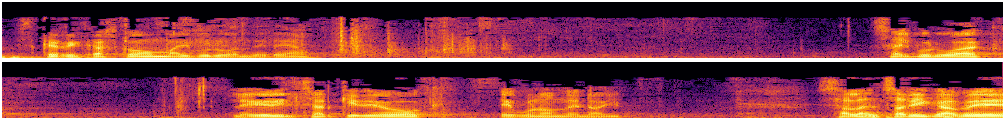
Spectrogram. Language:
Basque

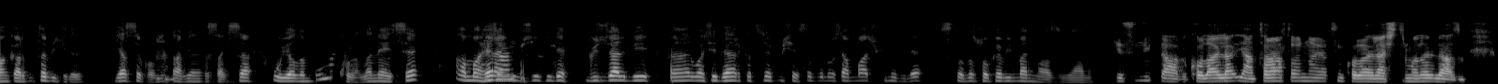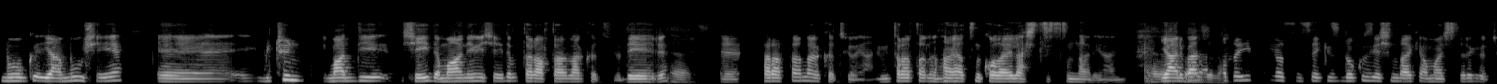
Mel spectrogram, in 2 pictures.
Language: Turkish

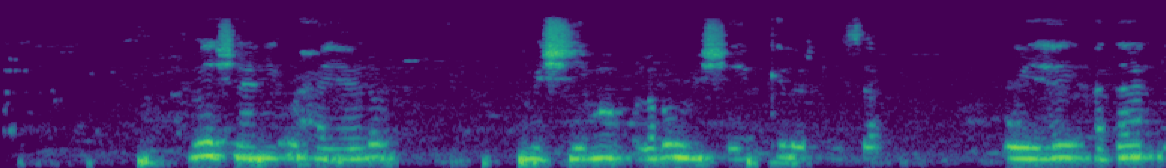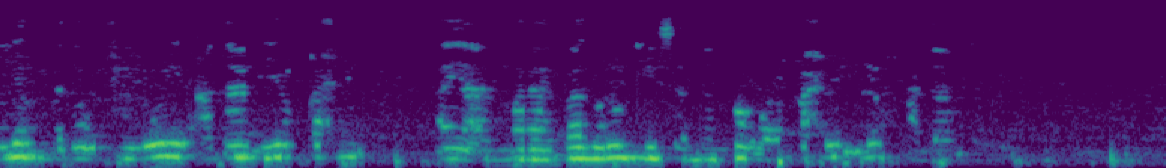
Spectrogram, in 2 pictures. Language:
Somali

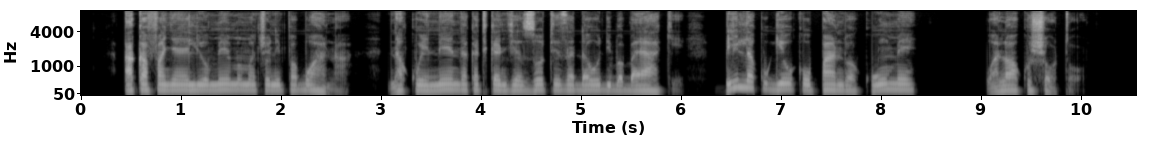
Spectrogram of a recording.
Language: Swahili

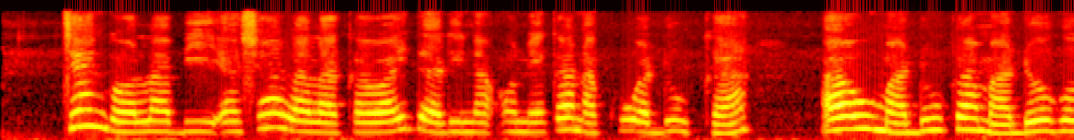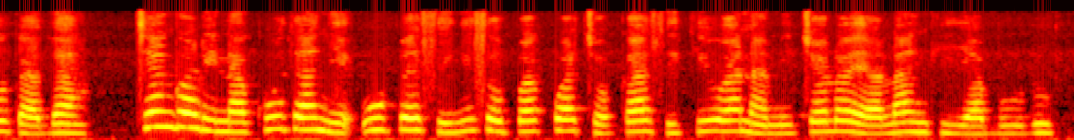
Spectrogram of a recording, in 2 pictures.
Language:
Swahili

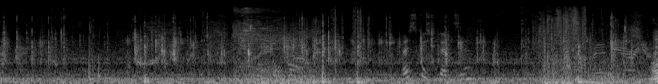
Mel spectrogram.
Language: Polish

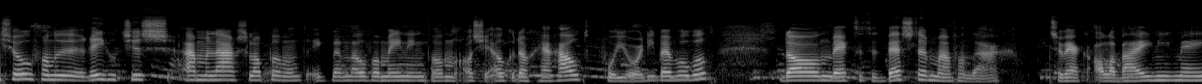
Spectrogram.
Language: Dutch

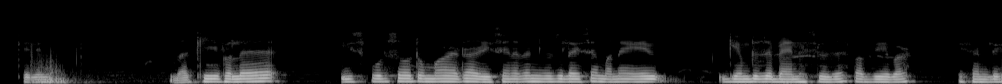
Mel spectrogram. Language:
Assamese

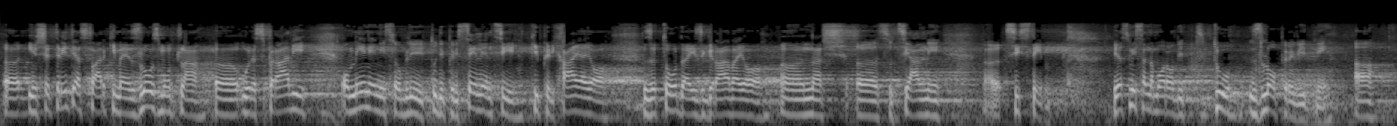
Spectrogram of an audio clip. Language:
Slovenian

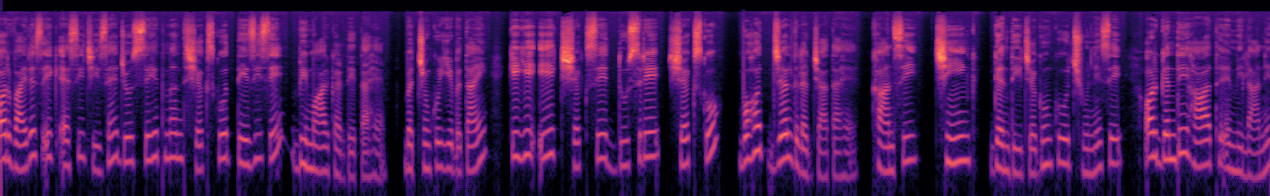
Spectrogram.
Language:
Urdu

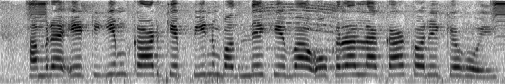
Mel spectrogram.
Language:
Bhojpuri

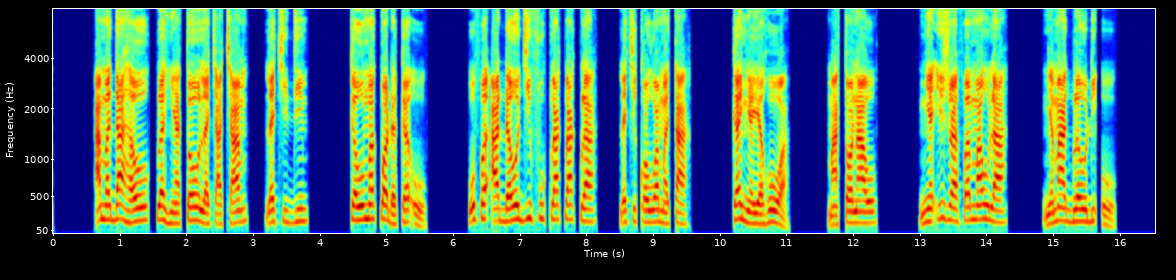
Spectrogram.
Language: Ewe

